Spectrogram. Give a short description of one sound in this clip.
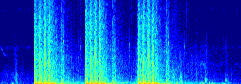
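Gunshots fire in sharp single blasts.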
